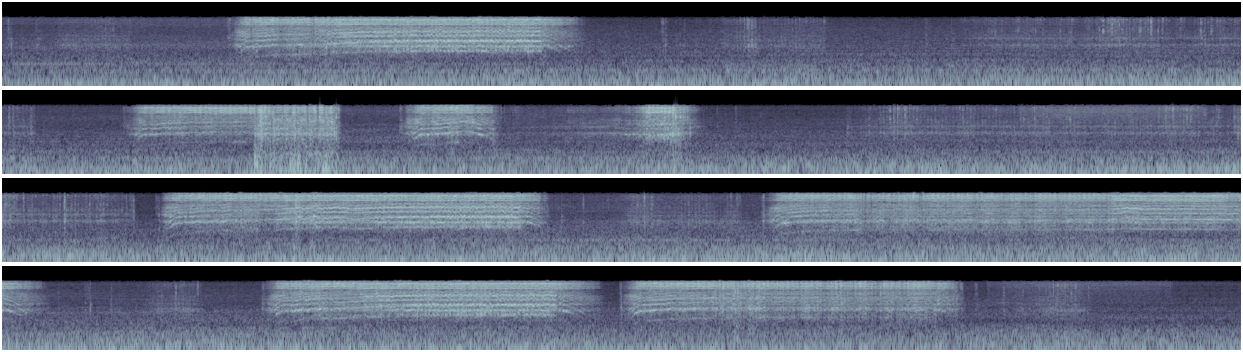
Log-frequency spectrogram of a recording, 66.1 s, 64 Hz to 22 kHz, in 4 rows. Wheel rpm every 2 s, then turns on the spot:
10, 50, 160, 110, 0, 10, 10, 20, 10, 120, 90, 60, 50, 0, 20, 20, 20, 50, 160, 150, 30, 40, 160, 160, 140, 10, 50, 160, 100, 140, 150, 20, 0.
0-2 10-12 14-16 22-26 28-34 40-42 62-64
